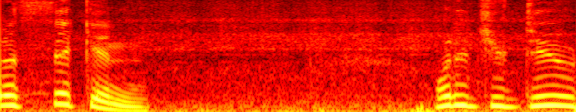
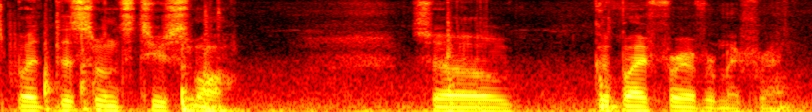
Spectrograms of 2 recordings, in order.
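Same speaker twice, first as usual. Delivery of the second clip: normal talking voice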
